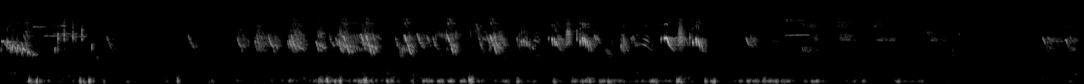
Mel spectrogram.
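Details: Purple Martins busy around bird houses in Southwest Missouri, producing a long flurry of jumbled, gurgling chirps over a soft low rumble, fading to sparse notes near the end.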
